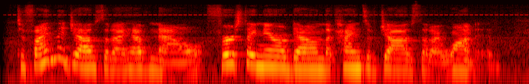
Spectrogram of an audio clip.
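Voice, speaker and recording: There is noticeable background noise as a woman speaks with an American accent. Her fairly high voice has lively intonation. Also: moderate pace. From US Midwest, Chicago. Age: 30s. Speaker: English teacher. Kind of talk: testimonial.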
